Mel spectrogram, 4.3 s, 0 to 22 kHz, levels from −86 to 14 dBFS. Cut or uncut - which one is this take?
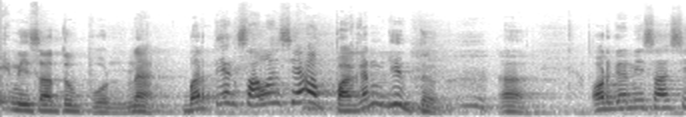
uncut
